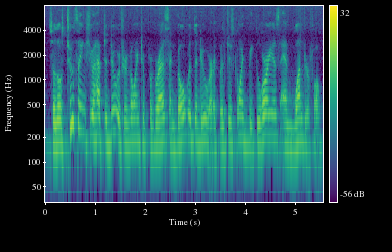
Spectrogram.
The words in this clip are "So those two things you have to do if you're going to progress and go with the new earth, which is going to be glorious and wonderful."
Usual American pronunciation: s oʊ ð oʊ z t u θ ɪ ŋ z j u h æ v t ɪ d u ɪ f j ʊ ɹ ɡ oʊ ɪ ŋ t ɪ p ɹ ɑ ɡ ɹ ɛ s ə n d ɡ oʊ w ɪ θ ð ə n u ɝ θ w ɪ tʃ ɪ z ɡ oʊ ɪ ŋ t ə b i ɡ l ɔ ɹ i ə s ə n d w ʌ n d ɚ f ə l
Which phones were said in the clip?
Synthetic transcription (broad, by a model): s oʊ ð oʊ z t u θ ɪ ŋ z j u h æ f t ɪ d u ɪ f j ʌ ɹ ɡ oʊ ɪ ŋ t ɪ p ɹ ɑ ɡ ɹ ɛ s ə n ɡ oʊ w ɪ ð ə n u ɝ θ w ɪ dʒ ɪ s ɡ oʊ ɪ ŋ t ə b i ɡ l ɔ ɹ i ə s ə n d w ʌ n d ɚ f l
